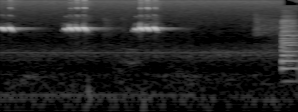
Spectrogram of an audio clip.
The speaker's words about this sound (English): Let's have some cricket moments. Okay. Come on, crickets, take over. Y'all sit back and enjoy.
